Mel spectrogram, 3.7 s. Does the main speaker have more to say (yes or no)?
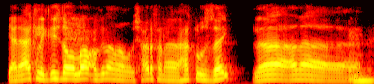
yes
